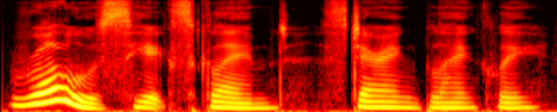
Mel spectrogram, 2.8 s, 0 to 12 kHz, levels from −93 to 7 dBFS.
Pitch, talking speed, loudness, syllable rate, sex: 175 Hz, 110 wpm, -17 LUFS, 3.5 syllables/s, female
